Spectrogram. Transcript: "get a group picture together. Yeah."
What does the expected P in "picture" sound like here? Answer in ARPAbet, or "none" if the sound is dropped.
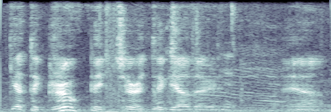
B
